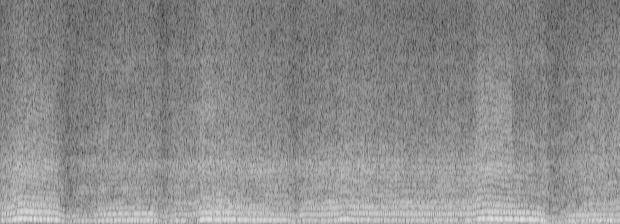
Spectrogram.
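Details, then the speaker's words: DJI Mavic Air fitted with Master Airscrew stealth propellers, hovering: even buzz, much quieter and lower pitched than stock props, rising and dipping as it holds position; slight shaking noticed. "All right, so definitely much quieter and also much lower pitch. So, not quite as annoying as it normally is with the stock propellers."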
